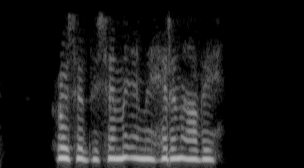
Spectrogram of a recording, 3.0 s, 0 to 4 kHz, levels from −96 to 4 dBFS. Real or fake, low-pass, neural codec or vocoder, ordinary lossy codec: real; 3.6 kHz; none; MP3, 32 kbps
